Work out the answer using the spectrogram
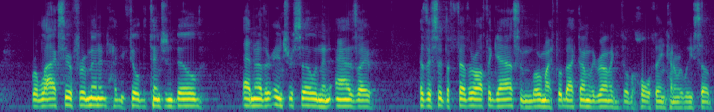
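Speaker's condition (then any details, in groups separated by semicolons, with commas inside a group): No condition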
